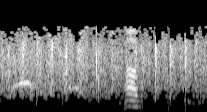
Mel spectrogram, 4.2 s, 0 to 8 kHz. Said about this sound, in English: All right, now, and actually, let's give a huge, while we're queuing up for questions, if anybody has any, let's give a huge round of applause to all these panelists for staying under 2 minutes largely.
